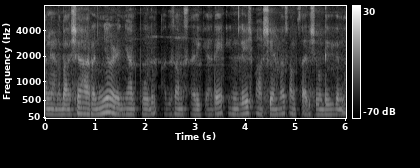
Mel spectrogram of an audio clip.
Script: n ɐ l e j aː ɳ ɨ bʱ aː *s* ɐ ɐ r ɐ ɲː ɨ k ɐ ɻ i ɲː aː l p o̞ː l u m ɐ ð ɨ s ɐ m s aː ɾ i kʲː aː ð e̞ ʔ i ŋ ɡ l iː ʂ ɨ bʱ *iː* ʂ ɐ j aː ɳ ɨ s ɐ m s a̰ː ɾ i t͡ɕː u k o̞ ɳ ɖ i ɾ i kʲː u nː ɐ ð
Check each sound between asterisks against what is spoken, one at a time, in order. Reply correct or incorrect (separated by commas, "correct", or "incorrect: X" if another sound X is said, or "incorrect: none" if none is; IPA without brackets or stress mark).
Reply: incorrect: ʂ, incorrect: aː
